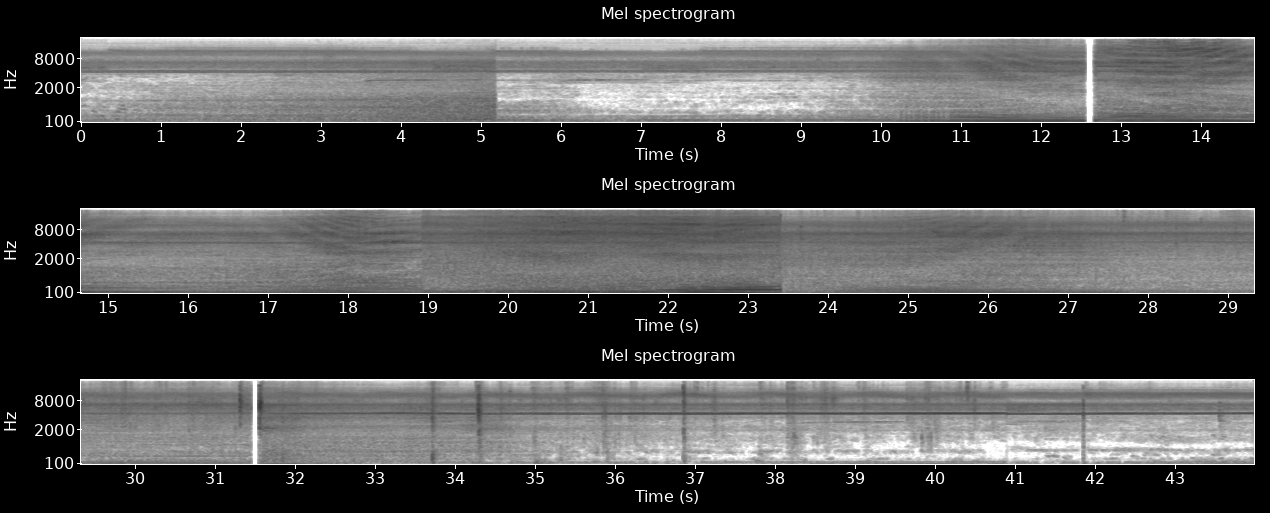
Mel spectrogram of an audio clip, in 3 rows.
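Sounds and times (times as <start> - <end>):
vehicles passing on road: 0.5 - 5.3, 9.2 - 40.8
high-pitched insect buzz: 32.0 - 43.9.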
